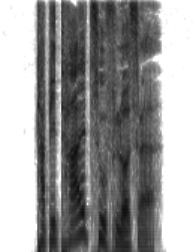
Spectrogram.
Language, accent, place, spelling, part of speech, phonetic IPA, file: German, Germany, Berlin, Kapitalzuflusse, noun, [kapiˈtaːlt͡suːˌflʊsə], De-Kapitalzuflusse.ogg
- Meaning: dative singular of Kapitalzufluss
